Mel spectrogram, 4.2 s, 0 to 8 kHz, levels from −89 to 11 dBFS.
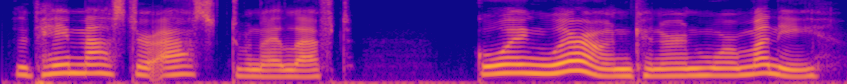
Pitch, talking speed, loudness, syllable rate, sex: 235 Hz, 185 wpm, -15 LUFS, 5.3 syllables/s, female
